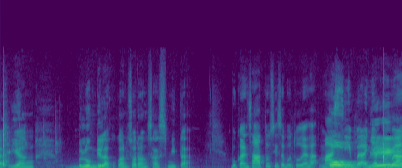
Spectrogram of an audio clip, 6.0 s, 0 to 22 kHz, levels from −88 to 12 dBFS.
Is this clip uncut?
yes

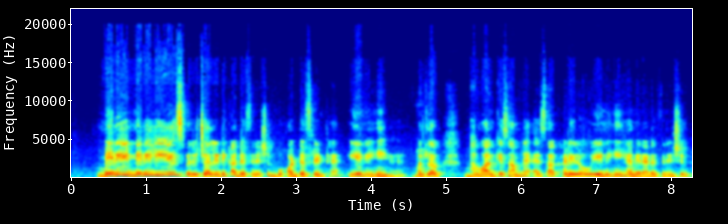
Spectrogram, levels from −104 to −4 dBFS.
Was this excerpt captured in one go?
yes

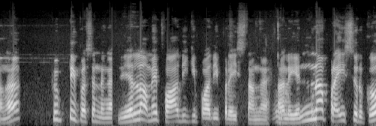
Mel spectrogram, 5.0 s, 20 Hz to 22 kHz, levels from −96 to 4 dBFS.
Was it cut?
yes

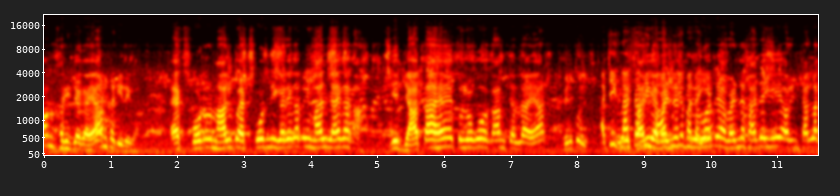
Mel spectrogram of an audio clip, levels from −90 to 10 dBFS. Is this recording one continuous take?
yes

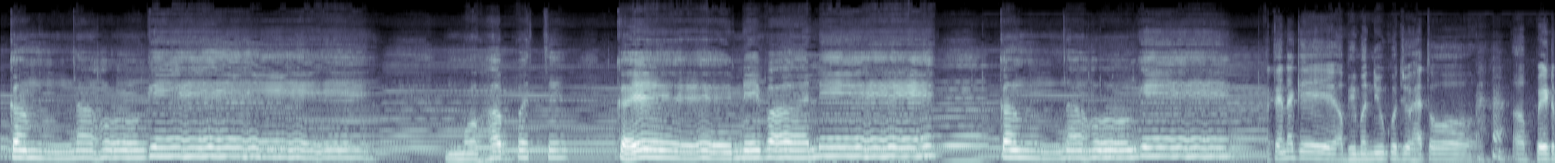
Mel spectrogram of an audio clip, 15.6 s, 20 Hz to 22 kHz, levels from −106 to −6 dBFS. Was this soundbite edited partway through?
yes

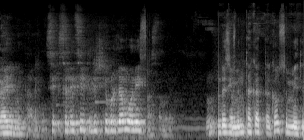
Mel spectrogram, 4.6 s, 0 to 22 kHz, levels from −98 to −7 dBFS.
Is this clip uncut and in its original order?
no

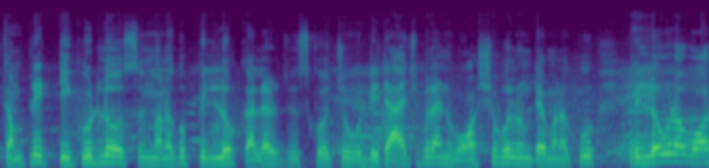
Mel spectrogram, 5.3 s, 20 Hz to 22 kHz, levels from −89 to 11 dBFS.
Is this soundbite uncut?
yes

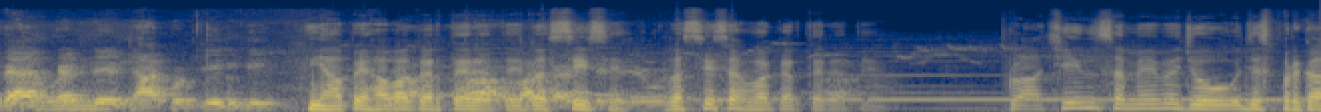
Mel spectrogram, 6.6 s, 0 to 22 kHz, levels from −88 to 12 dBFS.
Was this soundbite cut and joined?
yes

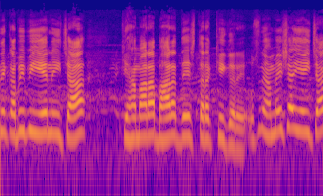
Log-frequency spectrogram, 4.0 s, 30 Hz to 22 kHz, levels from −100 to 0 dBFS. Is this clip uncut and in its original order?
yes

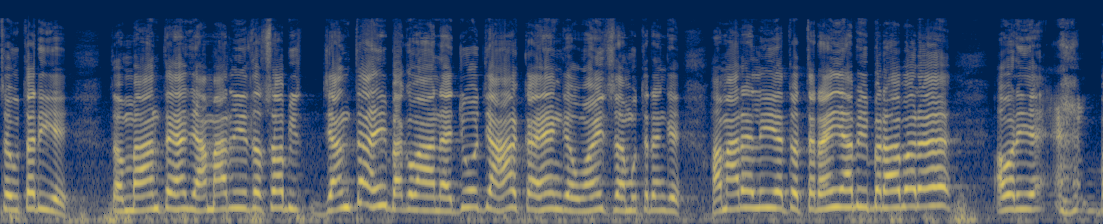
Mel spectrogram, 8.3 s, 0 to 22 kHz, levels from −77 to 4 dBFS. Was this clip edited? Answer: no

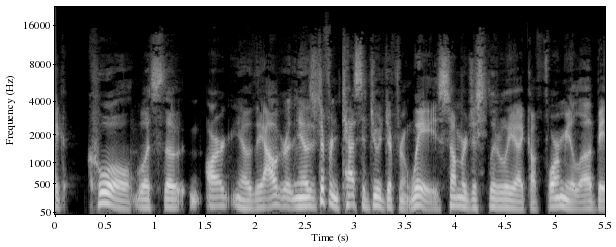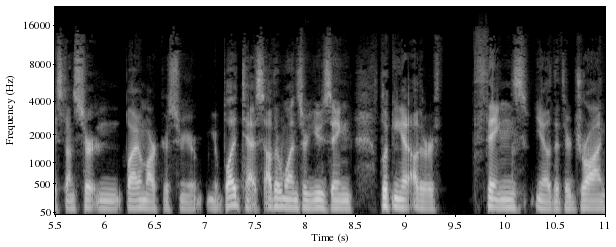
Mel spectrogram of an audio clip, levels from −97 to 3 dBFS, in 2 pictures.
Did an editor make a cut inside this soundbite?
yes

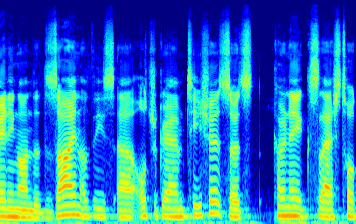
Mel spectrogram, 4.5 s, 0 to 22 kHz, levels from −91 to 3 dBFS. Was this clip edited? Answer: no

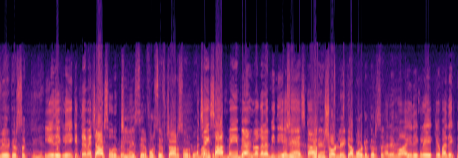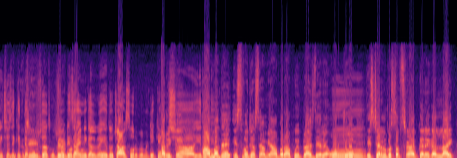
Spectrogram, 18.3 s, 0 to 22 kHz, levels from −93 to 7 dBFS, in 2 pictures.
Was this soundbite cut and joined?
yes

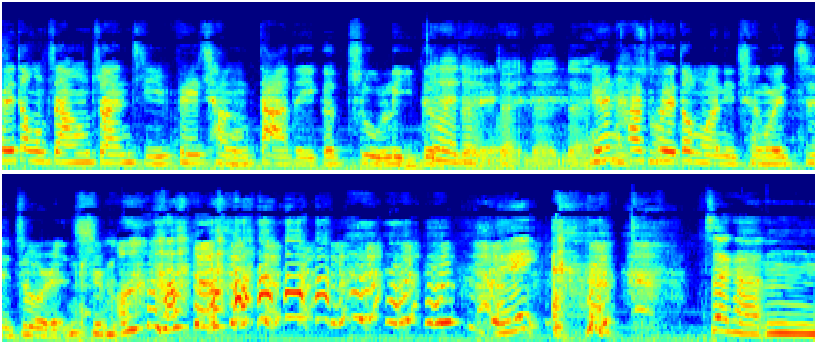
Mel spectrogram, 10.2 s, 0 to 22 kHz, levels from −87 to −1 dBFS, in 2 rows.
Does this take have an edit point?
no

